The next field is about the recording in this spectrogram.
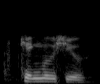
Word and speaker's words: King Mushu: King Mushu, just okay. Like the dragon from Mulan.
